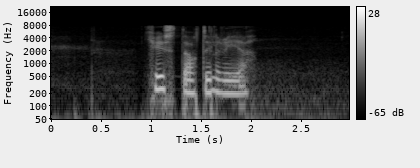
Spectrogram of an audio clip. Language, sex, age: Norwegian, female, 33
